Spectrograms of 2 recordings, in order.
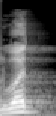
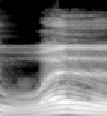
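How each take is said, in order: First: The final consonant is a short stopped sound. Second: The final consonant is a continuous flowing sound. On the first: The speaker calls it wrong. "Bukan wad, itu nggak ngalir" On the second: The speaker calls it right. "tapi wal. Nah, ngalir"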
